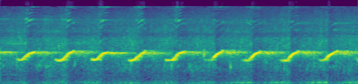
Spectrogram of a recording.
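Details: Cucak timor song used to get other birds singing: a clear slurred whistle rising and then holding steady, repeated about every half second in a regular, insistent series, with a low hum behind.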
